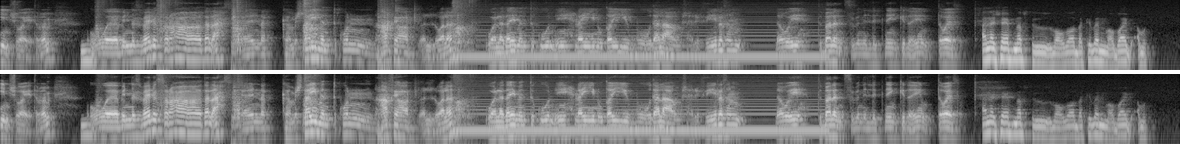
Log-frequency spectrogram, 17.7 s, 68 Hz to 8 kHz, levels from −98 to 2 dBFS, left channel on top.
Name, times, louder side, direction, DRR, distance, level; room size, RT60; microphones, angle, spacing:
voice 1, 0.0-6.8 7.3-11.1 11.6-14.4, right 3 dB, 60° right, 1.0 m, -25 dB
sound 1, 1.4-1.8 2.3-2.7 3.5-3.8 4.5-4.9 5.7-6.2 6.8-7.3, left 1 dB, 50° left, 3.4 m, -31 dB
sound 2, 6.8-12.5, right 3 dB, 40° right, 0.7 m, -33 dB
voice 2, 14.7-17.2, left 5 dB, 75° left, 0.4 m, -27 dB
12.0 x 6.9 x 2.5 m
head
